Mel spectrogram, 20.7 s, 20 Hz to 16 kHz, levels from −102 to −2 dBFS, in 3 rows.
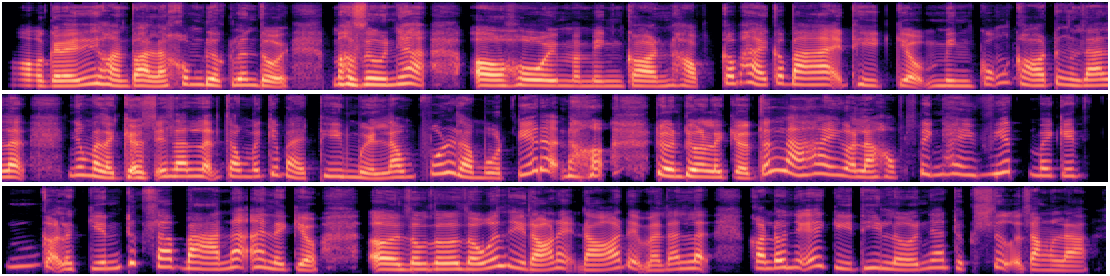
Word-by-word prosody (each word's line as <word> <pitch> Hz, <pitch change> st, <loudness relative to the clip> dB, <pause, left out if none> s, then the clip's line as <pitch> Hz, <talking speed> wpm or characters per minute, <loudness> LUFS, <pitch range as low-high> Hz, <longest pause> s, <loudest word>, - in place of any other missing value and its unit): Ờ, 225 Hz, -2 st, -1 dB
cái 210 Hz, -, +6 dB
đấy 210 Hz, +1 st, +6 dB
thì 285 Hz, +5 st, 0 dB
hoàn 225 Hz, -7 st, +2 dB
toàn 220 Hz, -1 st, +6 dB
là 200 Hz, -, +3 dB
không 265 Hz, +3 st, -4 dB
được 245 Hz, -2 st, +3 dB
luôn 245 Hz, 0 st, +2 dB
rồi. 200 Hz, -6 st, +3 dB, 0.3 s
Mặc 275 Hz, -1 st, +5 dB
dù 260 Hz, 0 st, +7 dB
nha, 280 Hz, +5 st, +2 dB, 0.3 s
ờ, 225 Hz, -1 st, +8 dB
hồi 225 Hz, -1 st, +4 dB
mà 210 Hz, -1 st, -6 dB
mình 205 Hz, 0 st, -7 dB
còn 205 Hz, -1 st, +3 dB
học 210 Hz, -5 st, -2 dB
cấp 305 Hz, 0 st, +1 dB
2, 260 Hz, -8 st, +1 dB
cấp 310 Hz, -, -2 dB
3 260 Hz, -2 st, +4 dB
ấy, 255 Hz, -, -1 dB
thì, 250 Hz, -5 st, -6 dB
kiểu, -, -, 0 dB
mình 210 Hz, 0 st, -6 dB
cũng 270 Hz, -, -9 dB
có 225 Hz, -, +1 dB
từng 240 Hz, 0 st, -6 dB
gian 230 Hz, +1 st, +2 dB
lận. 250 Hz, -2 st, +3 dB, 0.2 s
Nhưng 325 Hz, +1 st, -5 dB
mà 275 Hz, -, +4 dB
là, 220 Hz, -, +2 dB
kiểu, 210 Hz, -, +3 dB
sẽ 255 Hz, +5 st, -3 dB
gian 275 Hz, 0 st, +4 dB
lận 270 Hz, -, -1 dB
trong 270 Hz, -2 st, -1 dB
mấy 265 Hz, -, -5 dB
cái 335 Hz, +4 st, -9 dB
bài 200 Hz, -, -2 dB
thi 275 Hz, -2 st, -5 dB
15 235 Hz, 0 st, -2 dB
phút 385 Hz, +7 st, -4 dB
hay 420 Hz, -, 0 dB
là 250 Hz, -, +3 dB
một 210 Hz, -2 st, -7 dB
tiết 390 Hz, +8 st, -2 dB
á. -, -, -1 dB
Đó, -, -, -2 dB, 0.3 s
thường 285 Hz, -3 st, +5 dB
thường 270 Hz, -2 st, +6 dB
là, 240 Hz, -1 st, +2 dB
kiểu, 215 Hz, -3 st, +1 dB
rất -, -, -1 dB
là 330 Hz, -, +3 dB
hay, 365 Hz, +1 st, -2 dB
gọi 290 Hz, -, 0 dB
là, 240 Hz, -1 st, +2 dB
học 230 Hz, -1 st, -8 dB
sinh 350 Hz, -3 st, -6 dB
hay 355 Hz, -2 st, -7 dB
viết 385 Hz, +8 st, -4 dB
mấy 300 Hz, -2 st, -5 dB
cái, 290 Hz, -1 st, -7 dB, 0.2 s
ừm, 355 Hz, +2 st, -15 dB
gọi -, -, -2 dB
là, 240 Hz, -, -3 dB
kiến 260 Hz, +2 st, -5 dB
thức -, -, 0 dB
ra 335 Hz, -6 st, +2 dB
bàn 260 Hz, -5 st, +1 dB
á, 330 Hz, -, +2 dB
hay 325 Hz, 0 st, -1 dB
là, 250 Hz, -5 st, -2 dB
kiểu, 205 Hz, -2 st, 0 dB, 0.3 s
ờ, 230 Hz, -1 st, +5 dB
giấu, 235 Hz, +1 st, -1 dB
giấu, 240 Hz, 0 st, +2 dB
giấu, 240 Hz, -, +3 dB
giấu 235 Hz, -1 st, +1 dB
cái 350 Hz, +4 st, -1 dB
gì 265 Hz, -, -4 dB
đó 210 Hz, -1 st, +2 dB
này, 285 Hz, -, -6 dB
đó, 210 Hz, +6 st, -1 dB
để 275 Hz, -, -5 dB
mà 200 Hz, -, -6 dB
gian 240 Hz, +5 st, -6 dB
lận. 265 Hz, -, 0 dB, 0.2 s
Còn 275 Hz, -1 st, +1 dB
đâu 300 Hz, +1 st, +3 dB
những 295 Hz, -2 st, -7 dB
cái 340 Hz, +4 st, -4 dB
kỳ 280 Hz, -7 st, -9 dB
thi 285 Hz, +5 st, -8 dB
lớn 225 Hz, -3 st, -5 dB
nha, 300 Hz, +1 st, -6 dB
thực 260 Hz, -, -12 dB
sự -, -, -8 dB
rằng 205 Hz, -, -2 dB
là, 190 Hz, -2 st, -4 dB
255 Hz, 305 wpm, -20 LUFS, 225-295 Hz, 0.3 s, ờ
